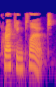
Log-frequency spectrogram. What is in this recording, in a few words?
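"cracking plant", English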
